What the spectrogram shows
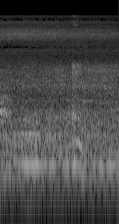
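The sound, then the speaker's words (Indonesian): A motorcycle engine runs loud and steady, with a low throaty drone and a slight rev or pitch rise partway through; no one speaks. “motornya suaranya buantre ya”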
